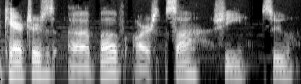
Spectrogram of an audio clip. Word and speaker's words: す: す This is su or su. Pronounce it as su, like in the word soon. す The first stroke consists of a horizontal top line and the line curving down.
